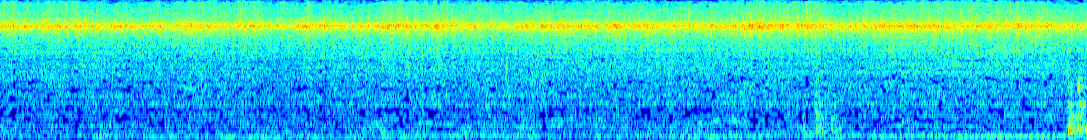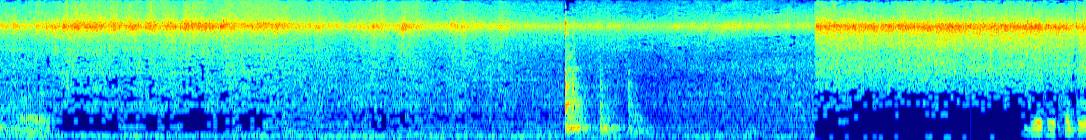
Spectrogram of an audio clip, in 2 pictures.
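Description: Finely chopped green chilies frying with tomatoes and onions in oil for an egg onion curry, a loud continuous sizzle up close with a couple of short clinks of stirring.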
